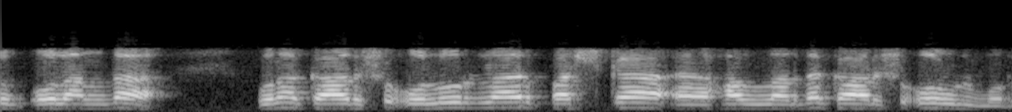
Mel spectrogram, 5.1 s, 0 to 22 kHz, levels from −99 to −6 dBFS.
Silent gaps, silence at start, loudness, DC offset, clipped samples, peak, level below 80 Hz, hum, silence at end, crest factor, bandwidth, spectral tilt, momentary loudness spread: none; 0 s; -28 LUFS; under 0.1%; under 0.1%; -14 dBFS; -88 dBFS; none; 0 s; 14 dB; 3.9 kHz; -6.5 dB/octave; 6 LU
